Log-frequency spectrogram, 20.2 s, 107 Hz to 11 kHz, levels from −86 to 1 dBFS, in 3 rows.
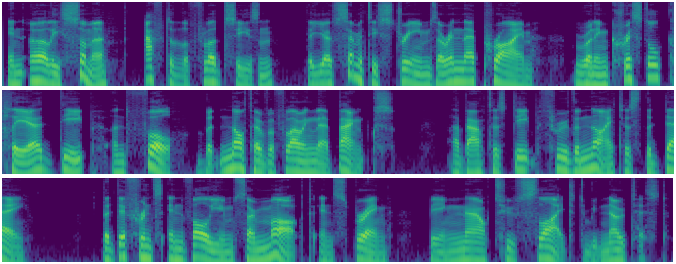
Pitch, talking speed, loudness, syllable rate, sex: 110 Hz, 145 wpm, -22 LUFS, 4.2 syllables/s, male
